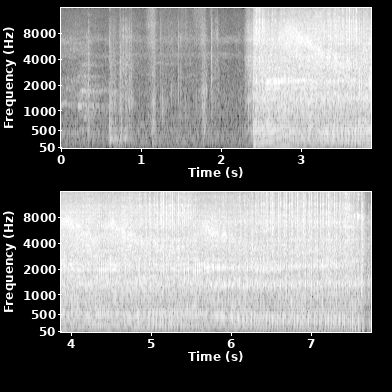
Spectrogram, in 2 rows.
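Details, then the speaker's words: Bolens BL110 25cc trimmer after a new carb, fuel lines, fuel filter, spark plug and air filter, with no carb adjustment. It restarts first pull and revs crisply up and down with no stumble. Normal start and running. "It's pretty freaking good."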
